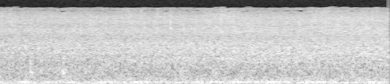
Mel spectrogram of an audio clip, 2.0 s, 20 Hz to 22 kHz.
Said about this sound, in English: In Illinois, right at the bridge, if you look off to the right, you can see and you can certainly hear these huge orange and black pumps. There's 36 of them, and they're pumping 72 to 75 million gallons of water back into the Mississippi every day.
